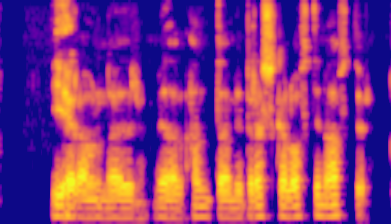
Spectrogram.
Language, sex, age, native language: Icelandic, male, 60-69, Icelandic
